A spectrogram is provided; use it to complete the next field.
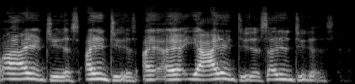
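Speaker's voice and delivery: put-on odd, fake manner. Imitating how someone denied something: imitating someone's fake-sounding denial. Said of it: "the way he said that?".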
